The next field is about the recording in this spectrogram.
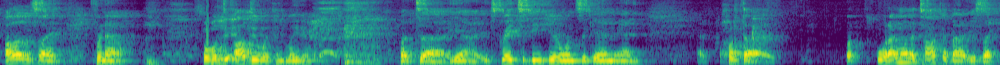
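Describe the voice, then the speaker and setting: A man in his twenties giving a speech at a community summit, halting with restarts and mixing in Somali phrases. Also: medium pitch, mellow, echoey room, low-quality recording. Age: 20s. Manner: hesitant, many restarts and fillers; mixes Somali phrases into English. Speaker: speaker. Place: event hall.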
